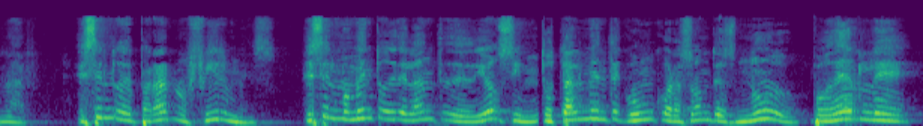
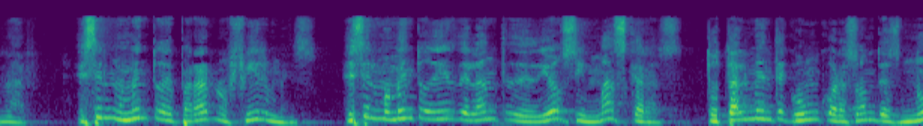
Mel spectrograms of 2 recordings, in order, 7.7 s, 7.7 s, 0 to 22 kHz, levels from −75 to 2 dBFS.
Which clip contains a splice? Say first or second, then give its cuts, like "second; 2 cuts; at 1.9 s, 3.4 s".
first; 4 cuts; at 0.9 s, 3.3 s, 4.5 s, 6.7 s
